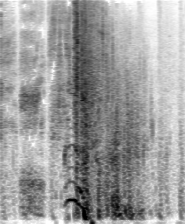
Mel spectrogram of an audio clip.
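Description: A heavy blow lands with a wet thud.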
